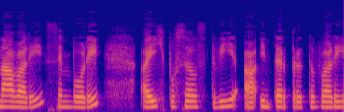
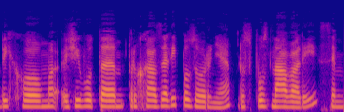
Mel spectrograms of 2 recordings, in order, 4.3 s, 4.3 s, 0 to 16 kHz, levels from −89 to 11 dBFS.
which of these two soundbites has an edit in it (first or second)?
second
